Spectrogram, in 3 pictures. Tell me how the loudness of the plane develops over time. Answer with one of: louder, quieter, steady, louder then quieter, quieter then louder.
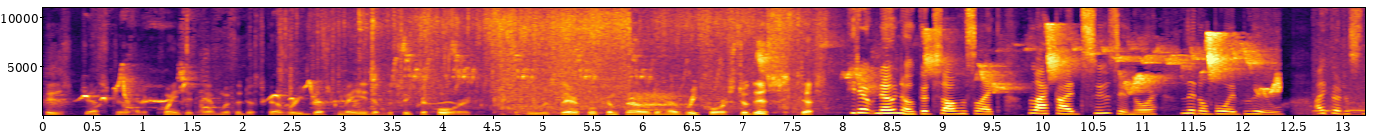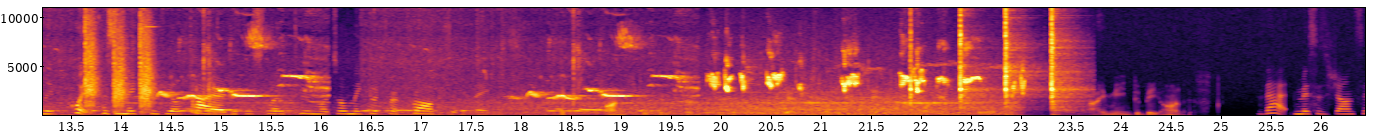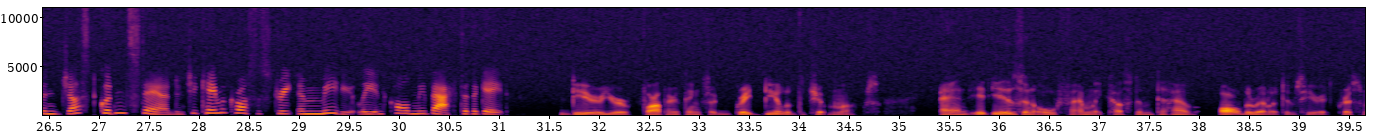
louder.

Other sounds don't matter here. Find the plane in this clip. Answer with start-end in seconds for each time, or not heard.
12.4-23.1.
